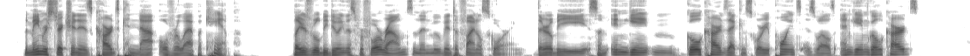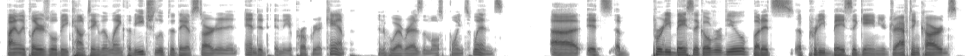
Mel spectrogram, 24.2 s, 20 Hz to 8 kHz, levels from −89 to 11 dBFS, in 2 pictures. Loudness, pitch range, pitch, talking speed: -25 LUFS, 95-115 Hz, 100 Hz, 205 wpm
